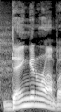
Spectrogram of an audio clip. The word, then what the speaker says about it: Danganronpa: going um but yeah definitely and the proper pronunciation is Danganronpa not Danganronpa in case you guys are wondering yeah Danganronpa that's right that's right uh so we do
